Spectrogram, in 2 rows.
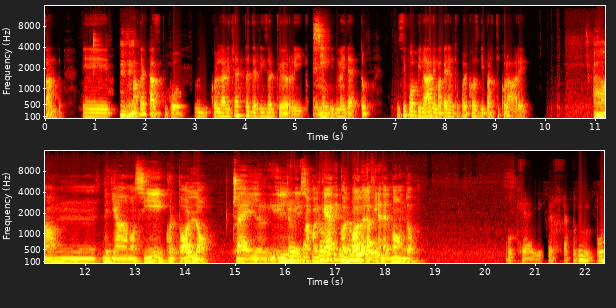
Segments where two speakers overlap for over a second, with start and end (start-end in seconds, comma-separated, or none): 16.0-18.2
